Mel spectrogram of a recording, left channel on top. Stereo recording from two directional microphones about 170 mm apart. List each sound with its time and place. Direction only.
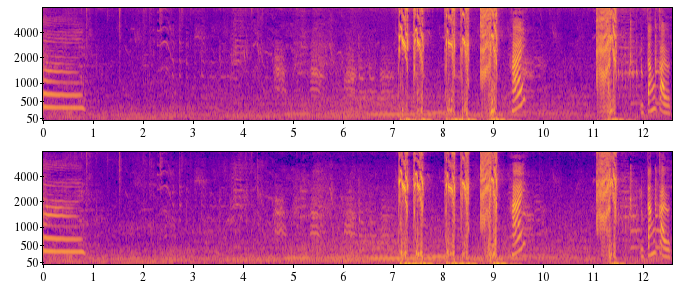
0.0 s child singing: 10° left (ahead or behind)
7.1 s bird: centre (ahead or behind)
7.9 s rodents: 25° left (ahead or behind)
11.0 s a sound: 25° left (ahead or behind)
12.0 s speech: 20° left (ahead or behind)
